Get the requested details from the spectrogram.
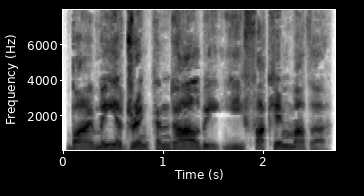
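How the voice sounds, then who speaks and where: A man's voice: a little high, big pitch swings, normal speed, a bit bright, no echo, studio quality, voice pushed up, exaggerated voice. A man voicing a half-drunk, red-haired Irishman in his early thirties, with a thick Irish accent and a crude, cheeky swagger.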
